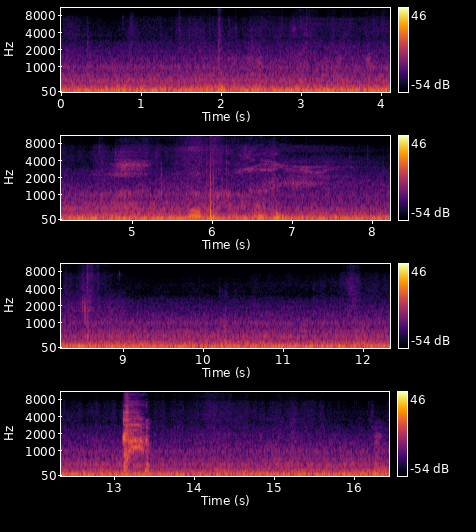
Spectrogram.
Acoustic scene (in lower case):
car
